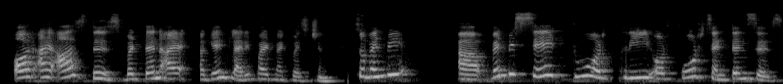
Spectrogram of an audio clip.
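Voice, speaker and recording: With very wide pitch swings, a woman delivers her words at a fairly slow pace. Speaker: executive coach and chapter president. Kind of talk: lecture. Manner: hesitant, with frequent filler words.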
